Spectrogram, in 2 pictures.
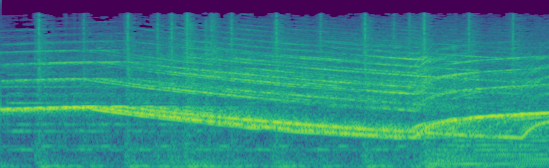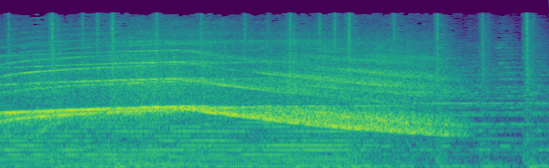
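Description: Siren wailing in a slow fall, rise and fall of pitch. A second siren tone overlaps from about three seconds in.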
